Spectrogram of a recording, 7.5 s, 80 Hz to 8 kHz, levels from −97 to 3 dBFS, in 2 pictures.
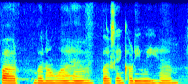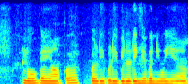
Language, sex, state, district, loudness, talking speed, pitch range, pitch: Hindi, female, Chandigarh, Chandigarh, -21 LUFS, 145 wpm, 205-220 Hz, 215 Hz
